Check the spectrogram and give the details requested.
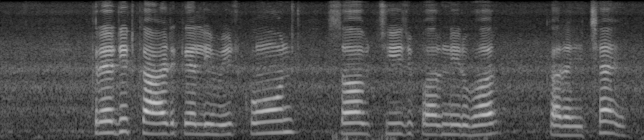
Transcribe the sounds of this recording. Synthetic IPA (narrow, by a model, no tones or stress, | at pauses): kɾeɖiʈkaɾɖkelimiʈkon | səbʱt͡ʃid͡ʒpəɾniɾbʱəɾ | kəɾɛjt͡ʃʰɛ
